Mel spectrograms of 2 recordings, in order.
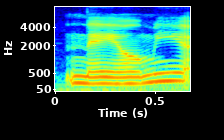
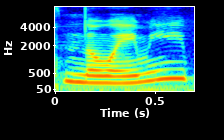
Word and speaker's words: Noomi: healthcare Redux mod also sorry that I keep pronouncing her name as Naomi I know it's noomi but I'm American so sorry about that we're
